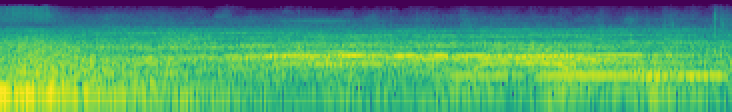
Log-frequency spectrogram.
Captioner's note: attendees cheering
